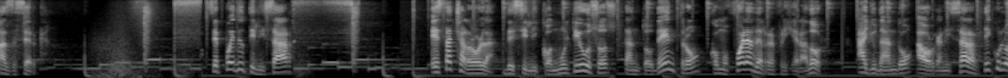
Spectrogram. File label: Fridge Mat Spanish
